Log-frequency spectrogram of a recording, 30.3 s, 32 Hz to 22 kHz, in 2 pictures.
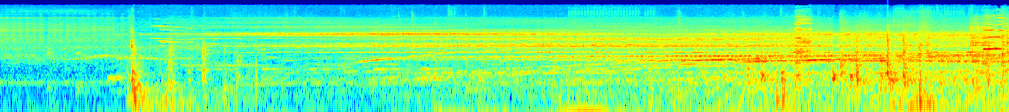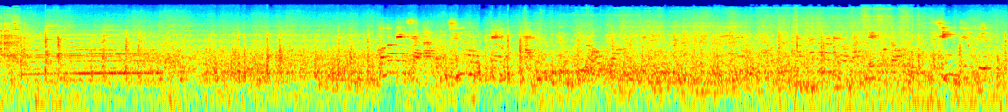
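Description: JR East E233 series electric train heard from inside a motor car as it pulls away and accelerates. A thud comes about two seconds in, then the inverter and traction motors whine in several tones that rise in pitch as the train gathers speed. This gives way to loud steady running noise with rail-joint clicks.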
